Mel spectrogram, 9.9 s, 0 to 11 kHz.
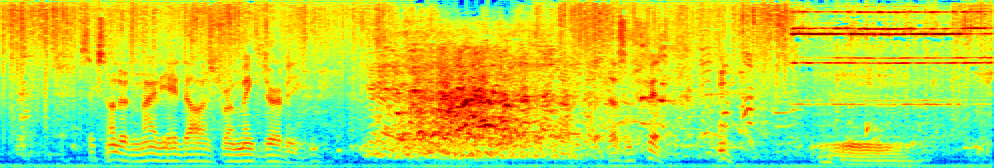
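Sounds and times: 
speech: 0:00.9 - 0:07.6
laughter: 0:03.4 - 0:08.0
old-style telephone bell ringing: 0:07.9 - 0:09.9.

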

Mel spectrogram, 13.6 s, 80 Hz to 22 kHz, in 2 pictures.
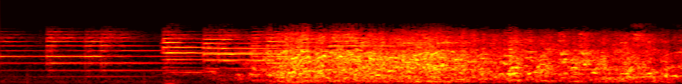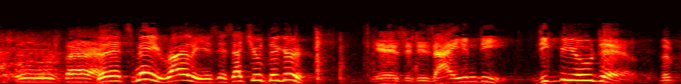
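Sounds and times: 
house doorbell chiming two clear tones: 0:00.0 - 0:04.4
laughter: 0:02.3 - 0:07.8
speech: 0:07.5 - 0:10.0, 0:10.6 - 0:13.6.

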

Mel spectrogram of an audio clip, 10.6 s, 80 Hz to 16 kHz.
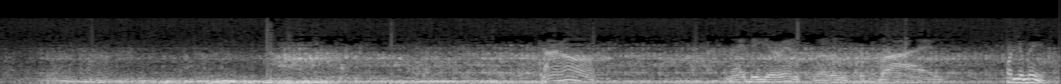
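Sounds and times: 
motorboat engine running with a low droning rumble: 0:00.0 - 0:10.6
speech: 0:07.5 - 0:10.6.

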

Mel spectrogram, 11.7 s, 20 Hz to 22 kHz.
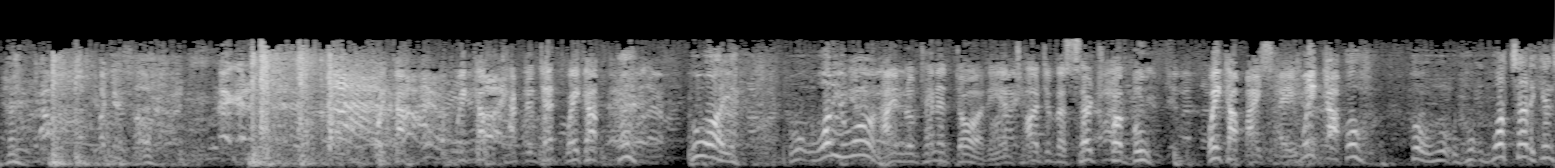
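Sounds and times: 
speech: 0:00.0 - 0:02.3, 0:02.9 - 0:11.6
laughter: 0:00.0 - 0:05.9
banging and rough clatter: 0:00.3 - 0:01.2, 0:01.8 - 0:04.2
voices shouting: 0:01.0 - 0:05.7
door being broken in: 0:01.8 - 0:03.1.

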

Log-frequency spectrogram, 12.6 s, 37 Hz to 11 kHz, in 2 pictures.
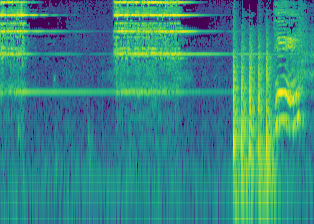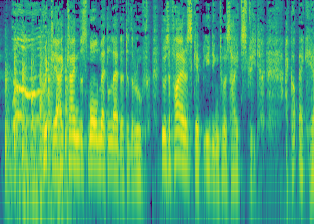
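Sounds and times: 
doorbell ringing: 0:00.0 - 0:05.5
loud knocks on a door: 0:04.6 - 0:05.6, 0:06.4 - 0:08.0
speech: 0:07.2 - 0:12.5.

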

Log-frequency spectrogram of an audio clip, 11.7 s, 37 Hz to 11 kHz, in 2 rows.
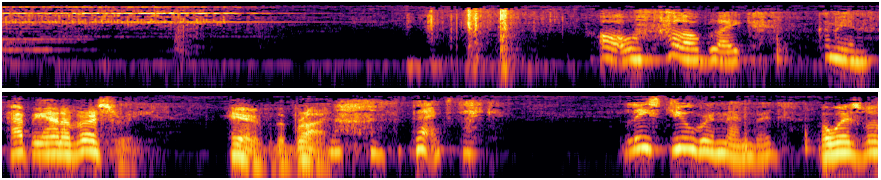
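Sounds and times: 
apartment doorbell ringing: 0:00.0 - 0:02.5
speech: 0:04.0 - 0:09.2, 0:10.0 - 0:11.6.

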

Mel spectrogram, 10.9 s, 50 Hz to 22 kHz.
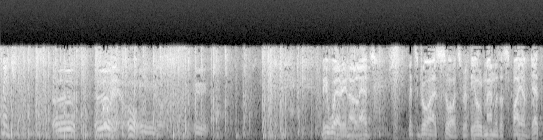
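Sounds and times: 
horse hoofbeats clattering: 0:00.0 - 0:08.0
speech: 0:00.1 - 0:00.6, 0:01.2 - 0:02.7, 0:06.5 - 0:10.8.

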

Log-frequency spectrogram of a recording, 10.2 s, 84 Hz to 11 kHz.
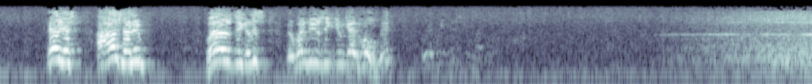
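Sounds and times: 
speech: 0:00.6 - 0:01.9, 0:02.6 - 0:05.0
vacuum cleaner running with a whirring roar and faint whine: 0:08.2 - 0:10.1.

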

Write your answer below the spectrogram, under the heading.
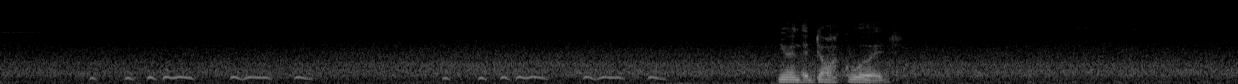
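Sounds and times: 
wind hiss: 0:00.0 - 0:12.3
owl hooting: 0:00.8 - 0:03.2, 0:04.3 - 0:06.8
speech: 0:01.2 - 0:03.3, 0:04.4 - 0:06.8, 0:07.8 - 0:09.1.

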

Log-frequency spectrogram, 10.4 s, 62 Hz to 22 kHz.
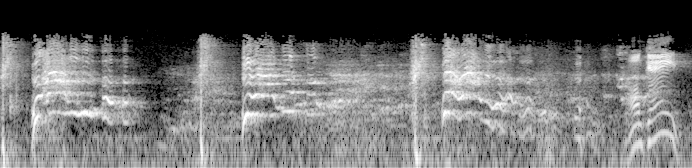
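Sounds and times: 
whip lashes on an oiled back as punishment: 0:00.0 - 0:00.4, 0:03.0 - 0:03.4, 0:06.2 - 0:06.6
speech: 0:00.5 - 0:00.8, 0:09.4 - 0:10.3
small crowd shouting excitedly: 0:00.5 - 0:01.5, 0:03.4 - 0:05.6, 0:06.2 - 0:07.8
pained yells: 0:00.5 - 0:01.6, 0:03.6 - 0:05.0, 0:06.6 - 0:07.6
laughter: 0:01.0 - 0:10.2.

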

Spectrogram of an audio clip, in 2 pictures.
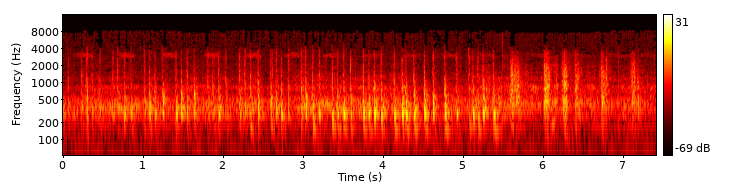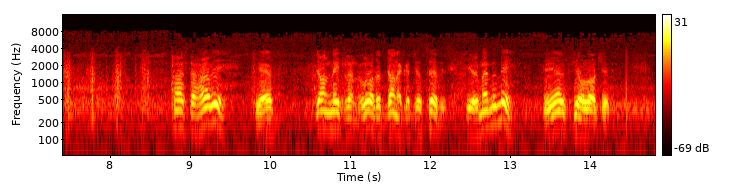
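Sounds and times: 
hoofbeats of a horse carrying a rider at night near a battle camp: 0:00.0 - 0:09.0
speech: 0:08.9 - 0:14.8.

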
